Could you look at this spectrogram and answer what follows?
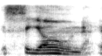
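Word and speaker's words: Sione: Number six, Shone. Now, that's the Barbarian. Am I saying that right? – I think it was Sion is how they said it, but it doesn't.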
